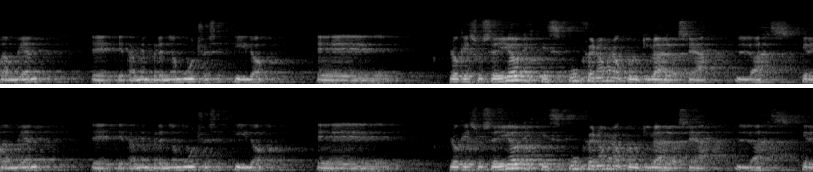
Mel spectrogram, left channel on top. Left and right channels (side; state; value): both; normal; correlation 0.85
